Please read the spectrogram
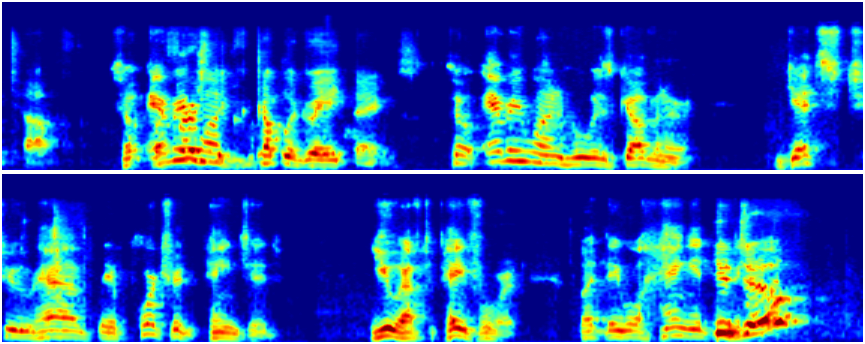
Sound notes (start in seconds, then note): none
